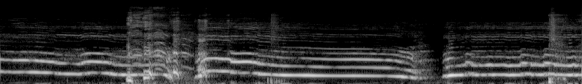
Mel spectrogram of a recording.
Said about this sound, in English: Is that the dog's reaction? Yes. When the dog was told that he was obese and the owner was told. Wow. The response from the dog.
